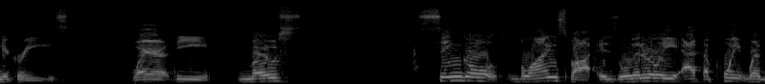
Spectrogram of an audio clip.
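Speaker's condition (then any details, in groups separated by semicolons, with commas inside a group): No condition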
